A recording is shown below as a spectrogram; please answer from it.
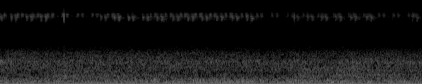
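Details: Crickets at dusk give rapid, high-pitched pulsed chirps in a continuous even rhythm above a steady low-frequency background rumble.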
